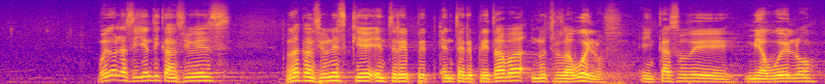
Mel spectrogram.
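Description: Women sing loudly together through a microphone.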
